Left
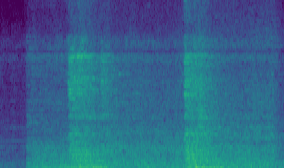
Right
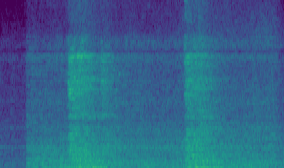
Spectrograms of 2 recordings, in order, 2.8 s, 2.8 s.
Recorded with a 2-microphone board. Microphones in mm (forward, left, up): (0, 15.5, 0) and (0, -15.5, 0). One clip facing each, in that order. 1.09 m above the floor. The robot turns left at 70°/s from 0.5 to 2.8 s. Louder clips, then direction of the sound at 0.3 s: Even; 25° right (ahead or behind).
